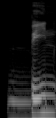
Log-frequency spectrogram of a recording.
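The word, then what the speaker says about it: been: तो परफेक्ट में हमने देखा कि बीन का यूज होता है, इसको बिन प्रोनाउंसिएशन करते हैं, बिन।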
